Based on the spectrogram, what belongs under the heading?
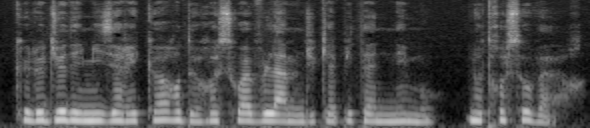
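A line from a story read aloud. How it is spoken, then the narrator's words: Deeply moved voice. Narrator (French): dit Cyrus Smith d'une voix profondément émue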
